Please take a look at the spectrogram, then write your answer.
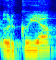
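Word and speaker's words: Urcuyo: it's pronounced hi uh my name is urkuyo that's how you say it's from nicaragua um yeah i live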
